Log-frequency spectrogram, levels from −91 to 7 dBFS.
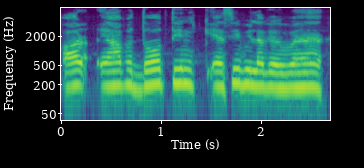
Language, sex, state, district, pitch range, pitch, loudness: Hindi, male, Jharkhand, Ranchi, 180-200 Hz, 185 Hz, -12 LUFS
